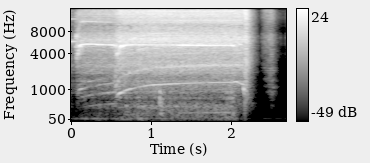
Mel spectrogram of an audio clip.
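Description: A power drill at high RPM whines steadily as it bores through 1/16-inch plywood, a sustained high-pitched tone that shifts pitch slightly partway through before cutting off abruptly, followed by a brief faint noise.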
